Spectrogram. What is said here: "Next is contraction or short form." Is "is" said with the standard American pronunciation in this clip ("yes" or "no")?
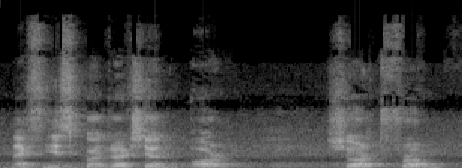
no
